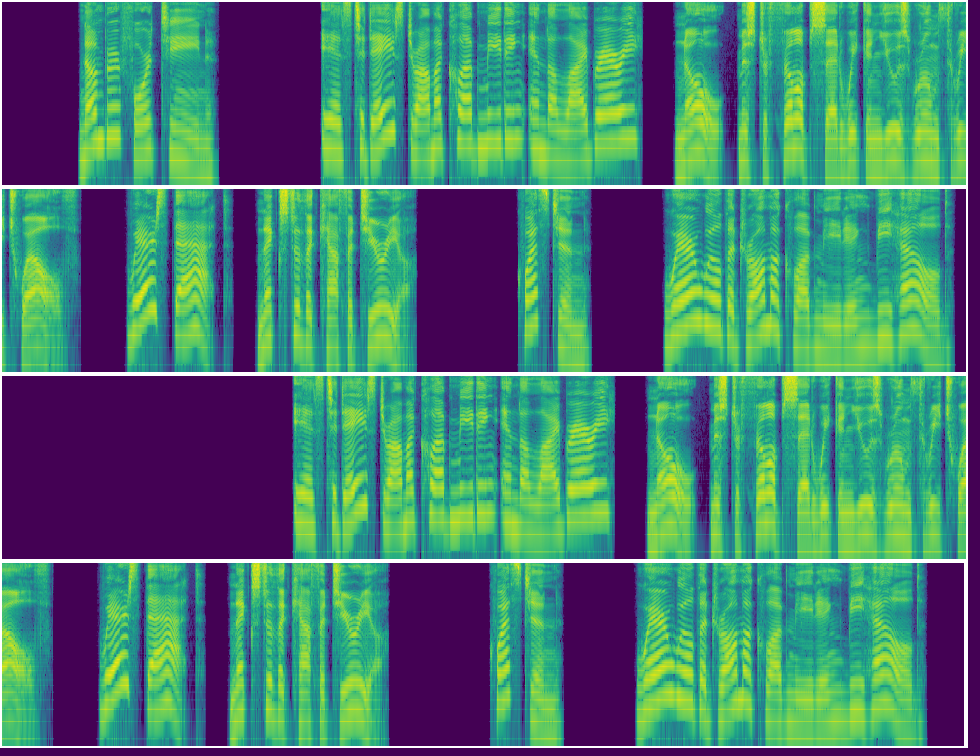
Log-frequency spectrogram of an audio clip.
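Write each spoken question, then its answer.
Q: Where will the drama club meeting be held?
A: In room 312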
